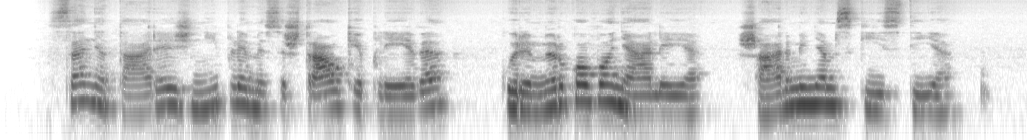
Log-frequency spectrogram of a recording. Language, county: Lithuanian, Klaipėda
